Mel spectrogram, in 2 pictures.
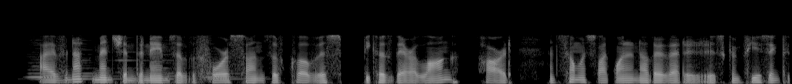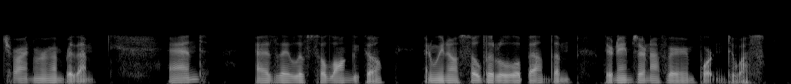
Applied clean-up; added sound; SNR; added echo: none; Bowed string instrument; 16 dB; none.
